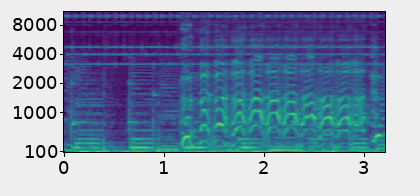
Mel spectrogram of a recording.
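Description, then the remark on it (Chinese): Bells on gloves shaken to cheer up a dragon jingle in quick, bright repeated bursts over steady music, while the dragon's high voice giggles and warbles along through most of the sound. “手套发出的铃铛声让龙觉得很开心。”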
